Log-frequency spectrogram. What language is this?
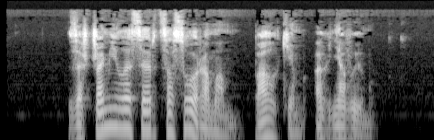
Belarusian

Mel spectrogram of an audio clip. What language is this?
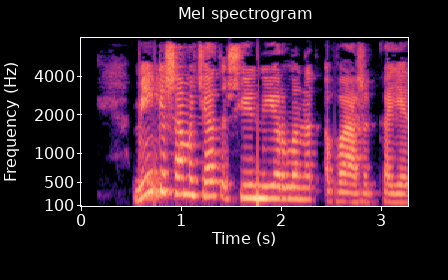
Mari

